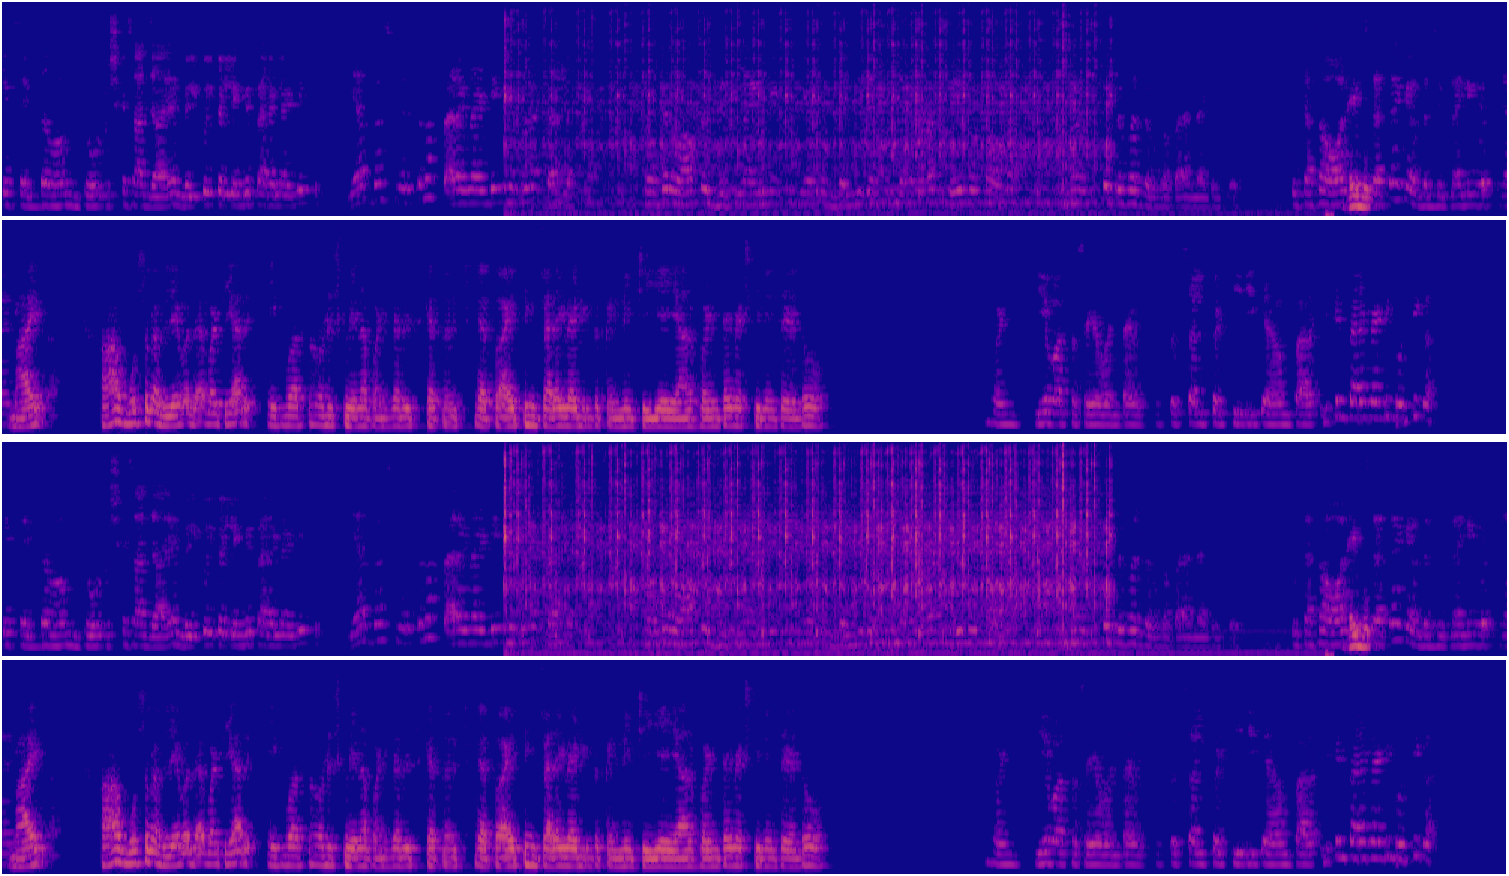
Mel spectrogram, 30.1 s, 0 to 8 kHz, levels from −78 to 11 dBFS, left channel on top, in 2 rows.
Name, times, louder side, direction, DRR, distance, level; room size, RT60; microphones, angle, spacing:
voice 1, 0.0-3.1 3.5-6.0 6.4-10.2 10.6-12.4 12.9-15.6 24.9-26.5 26.7-29.3, left 1 dB, 50° left, 2 dB, 4.1 m, -49 dB
Mechanisms, 5.0-13.3, right 11 dB, 85° right, 0.5 m, -41 dB
voice 2, 15.1-15.5 16.0-23.3, right 1 dB, 5° right, 1 dB, 0.8 m, -36 dB
11.5 x 4.5 x 2.6 m, 0.22 s
head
